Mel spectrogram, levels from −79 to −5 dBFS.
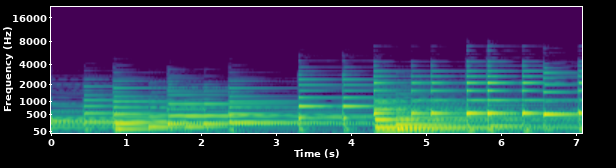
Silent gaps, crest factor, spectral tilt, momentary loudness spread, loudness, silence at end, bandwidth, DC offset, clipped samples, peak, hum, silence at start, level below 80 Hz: none; 16 dB; -9 dB/octave; 11 LU; -18 LUFS; 0 s; 7.4 kHz; under 0.1%; under 0.1%; 0 dBFS; none; 0 s; -34 dBFS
